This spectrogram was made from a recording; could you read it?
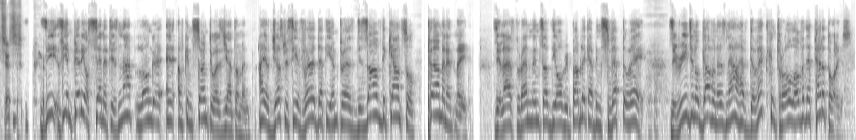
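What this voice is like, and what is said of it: Put-on German accent. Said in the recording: “how do I do a German accent again?”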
